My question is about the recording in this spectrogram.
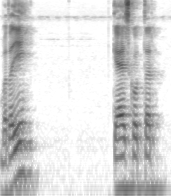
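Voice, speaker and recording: A man's voice: mid-range voice, measured pace. A man teaching an exam practice lesson, reading out each question and its options, then giving the answer and repeating key words as a question. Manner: quizzing, reads options then gives answers.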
